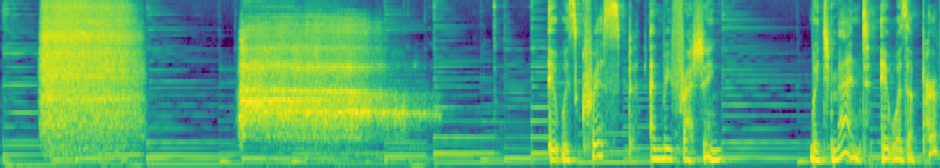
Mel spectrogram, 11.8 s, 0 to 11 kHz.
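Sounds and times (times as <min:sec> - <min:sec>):
deep breath in and out voiced as a dragon: 0:00.5 - 0:01.9, 0:03.0 - 0:05.8
speech: 0:06.9 - 0:09.2, 0:10.1 - 0:11.7.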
